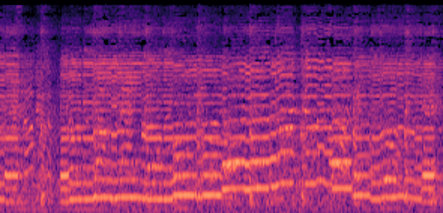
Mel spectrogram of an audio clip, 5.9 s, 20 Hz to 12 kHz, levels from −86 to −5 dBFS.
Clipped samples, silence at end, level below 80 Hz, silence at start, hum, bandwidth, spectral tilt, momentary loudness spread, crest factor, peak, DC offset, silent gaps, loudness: under 0.1%; 0 s; -56 dBFS; 0 s; none; 11.5 kHz; -3.5 dB/octave; 3 LU; 14 dB; -12 dBFS; under 0.1%; none; -25 LUFS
